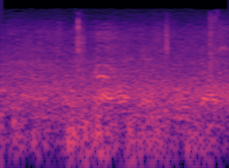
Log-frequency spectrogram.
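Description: Wind on the microphone, a steady rushing noise, with a faint brief tone about a second in.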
